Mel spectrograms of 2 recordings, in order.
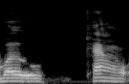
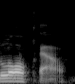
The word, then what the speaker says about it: lolcow: But this is Jonesin, and apparently she's upset because Nonsense did a live and is not pronouncing LOLCOW right. She's saying low cow instead of LOLCOW.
